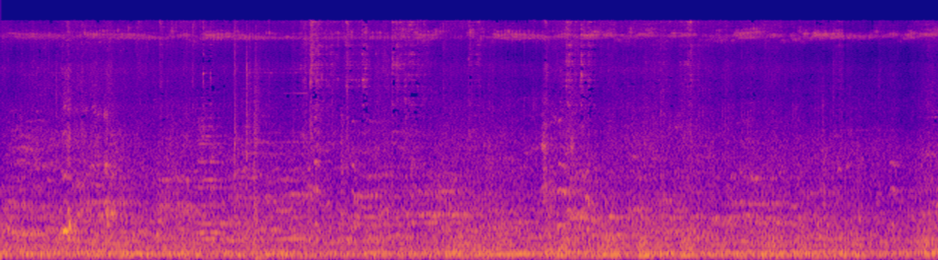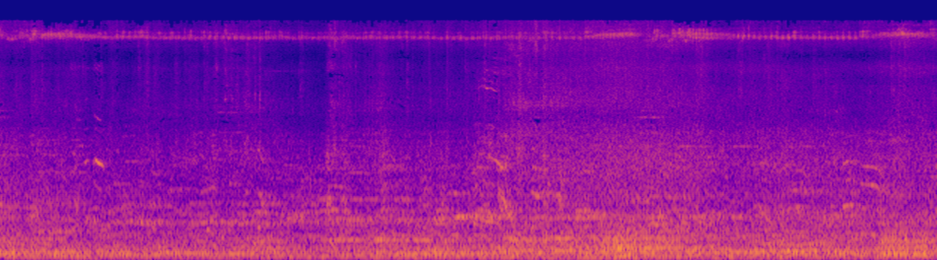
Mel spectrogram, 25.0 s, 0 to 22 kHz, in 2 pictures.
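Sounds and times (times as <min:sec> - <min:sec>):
indistinct voices: 0:00.0 - 0:25.0.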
